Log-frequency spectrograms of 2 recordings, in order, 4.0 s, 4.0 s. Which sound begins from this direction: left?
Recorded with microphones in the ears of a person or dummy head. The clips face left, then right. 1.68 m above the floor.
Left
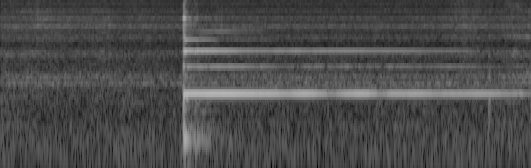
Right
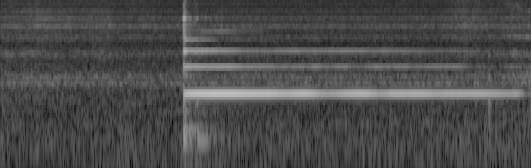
A guitar, at 1.4 s.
